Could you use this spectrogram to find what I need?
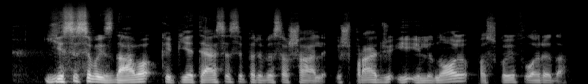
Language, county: Lithuanian, Kaunas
